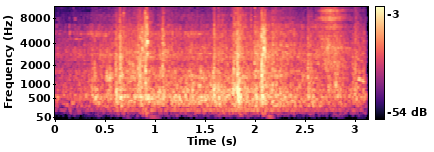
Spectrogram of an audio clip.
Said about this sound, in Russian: И вот, наконец, утром поезд подкатил к маленькой станции.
